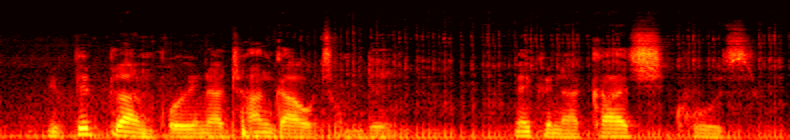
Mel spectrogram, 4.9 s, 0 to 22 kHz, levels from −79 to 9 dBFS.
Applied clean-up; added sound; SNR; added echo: none; Motor vehicle (road); 11 dB; none.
